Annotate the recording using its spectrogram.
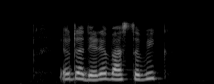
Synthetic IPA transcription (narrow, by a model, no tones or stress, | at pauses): ewʈad̪ʱeɾʌjbast̪ʌbik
